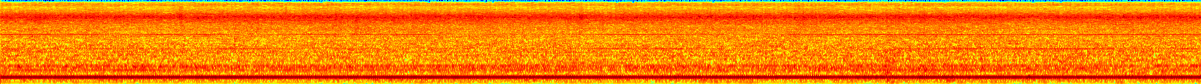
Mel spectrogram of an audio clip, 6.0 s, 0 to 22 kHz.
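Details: Refurbished commercial Numatic BX190 (BX.BX) vacuum cleaner with original single-pedal floor head: steady, even motor whine holding one pitch with smooth airflow rush, no rattles or surging; healthy after restoration.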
